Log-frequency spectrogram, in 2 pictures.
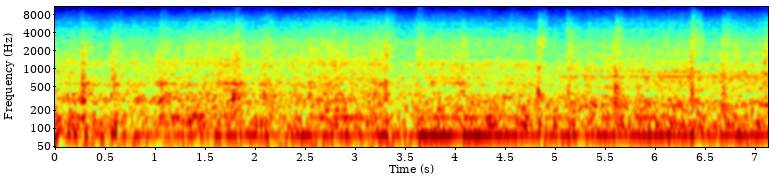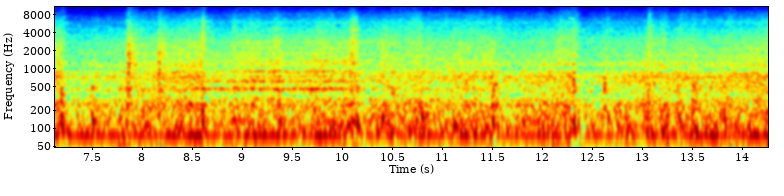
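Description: Passenger train running on the tracks: a steady low rumble with the clickety-clack of wheels going over rail joints at irregular intervals.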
